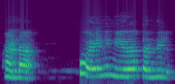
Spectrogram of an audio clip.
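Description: A woman's voice: very high voice, unhurried. A woman with a North Karnataka Kannada accent playing a tearful younger sister who has fled her drunk husband, crying and pleading with her brother. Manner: sobbing, pleading, calls her brother often. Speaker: sister in a comedy skit.

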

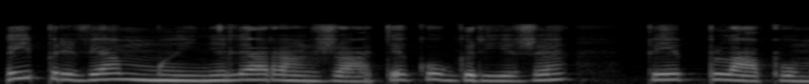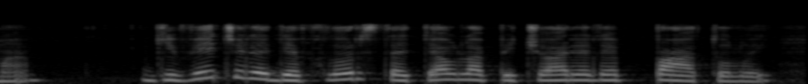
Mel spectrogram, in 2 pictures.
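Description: A woman narrating literary fiction in a measured, steady audiobook reading, on a dull lo-fi recording. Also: a little high. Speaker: audiobook reader.

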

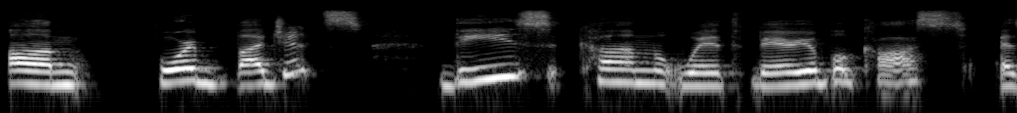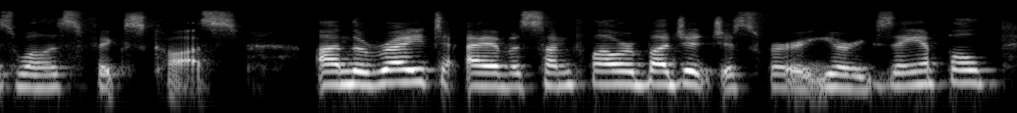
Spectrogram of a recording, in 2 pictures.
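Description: A woman's voice: mid-range voice, measured pace, a little mellow. A woman from Minnesota giving a practical slide lecture as an extension economist, plainspoken with light asides, speaking into a computer mic. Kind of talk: recorded slide presentation.

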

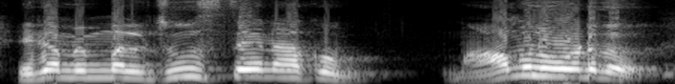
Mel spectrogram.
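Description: Fast-talking animated Telugu motivational speaker. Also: male voice, sits high, highs cut off. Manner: animated storyteller who plays out the scenes he describes. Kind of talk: guest in an interview.

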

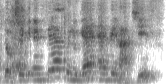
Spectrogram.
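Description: A man leads an online lesson, walking through each step and checking that everyone follows. His pitch rises and falls a great deal, and he sounds distant in an echoey room with faint hiss behind him. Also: lively intonation, normal speed. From Mauritius. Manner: explains step by step, keeps checking students follow. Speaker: Arabic teacher. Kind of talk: online class lecture. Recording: roomy, distant with faint noise.

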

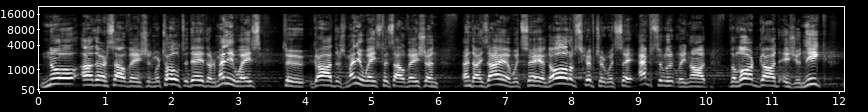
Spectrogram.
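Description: A man pastor preaching a sermon with passion, repeating key phrases. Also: high-pitched. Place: large church sanctuary. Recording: long church reverb.

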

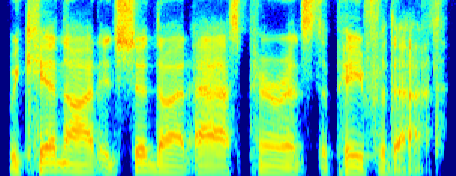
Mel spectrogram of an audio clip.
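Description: A man co-hosting a webinar speaks into a headset with a very low, deep voice. His measured, earnest opening speech sounds close and dry, with almost no room around it, and only a few fillers slip in. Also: no echo. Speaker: professor, co-host. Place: indoors on video call. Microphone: headset on video call.

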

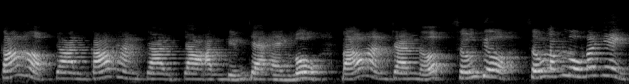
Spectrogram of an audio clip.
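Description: A young woman selling on a livestream reads out viewer comments in a chatty, teasing way. Her voice sits high, and she speaks at a moderate pace. The room is echoey and the sound dull and lo-fi.

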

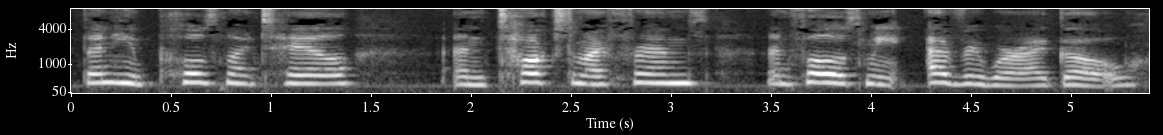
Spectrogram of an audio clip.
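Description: A small, worried raccoon boy from a storybook, jealous of his baby brother and plaintive when he asks questions, as a woman reads him aloud. The voice sits a little high, and each line comes out pleading. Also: steady tone, unhurried, fairly bright tone.

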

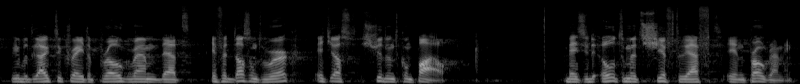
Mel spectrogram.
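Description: This Dutch-accented young man from the Netherlands delivers a conference talk in an auditorium, his mid-range voice bright and forward. Long hall reverb lingers after him as he drops in dry, self-deprecating humor.

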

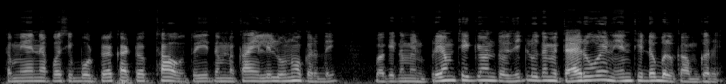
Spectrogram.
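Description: A man, vlogging earnestly to his phone outdoors on a farm. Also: on the high side. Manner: earnest, talks in a homely village way. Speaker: farmer vlogger. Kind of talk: casual vlog talk to camera. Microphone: phone held by the speaker.

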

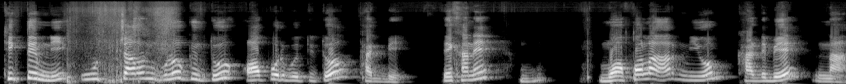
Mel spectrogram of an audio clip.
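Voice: mid-range voice, expressive. A teacher giving a pronunciation lesson, who stretches out each example word carefully and says it more than once. The teacher asks the listener questions and then answers them. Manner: drawn-out, careful sounding of example words.

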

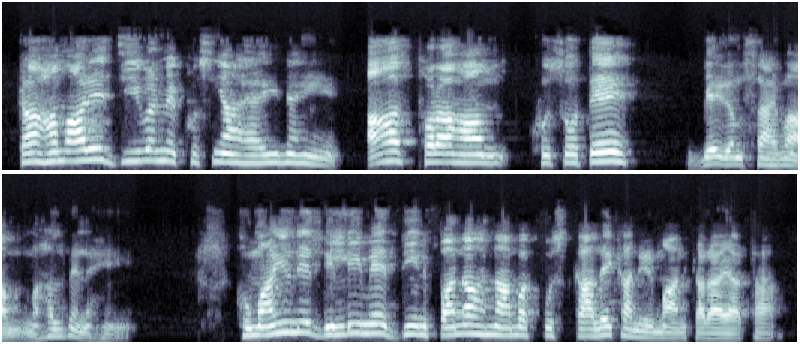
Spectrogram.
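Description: A male teacher tells history as theatrical drama, his voice pitched high. The recording is dull and lo-fi. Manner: emotional, theatrical narration. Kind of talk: dramatic history storytelling lecture.

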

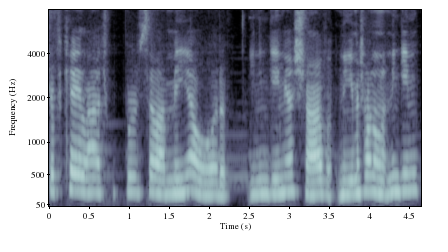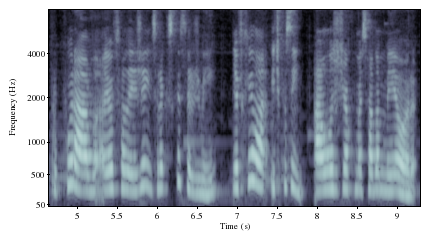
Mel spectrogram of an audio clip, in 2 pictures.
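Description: A woman's voice: a little high, a little mellow. A young woman, chatting to viewers while doing cosplay makeup and telling childhood stories in a slangy, self-mocking way. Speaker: cosplay vlogger.

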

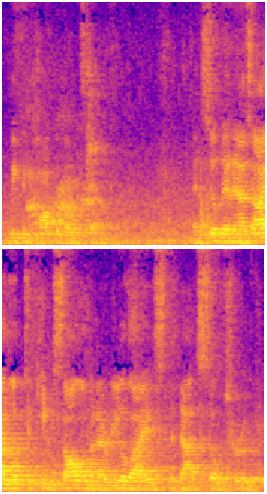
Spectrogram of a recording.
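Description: Middle-aged guy preaching, kinda high voice, homey and self-mocking, long hall echo. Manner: folksy and self-deprecating, repeats words. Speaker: lay preacher. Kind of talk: sermon. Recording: echoey hall, voice from far off, noisy.

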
